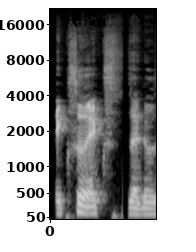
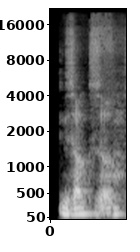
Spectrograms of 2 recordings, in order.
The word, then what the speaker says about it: Xoxzo: Like, it's XOXZO, so how do you pronounce it? Xoxzo. Xoxzo. Xoxzo. So you can just replace the X with Z and then K in the middle, Xoxzo.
